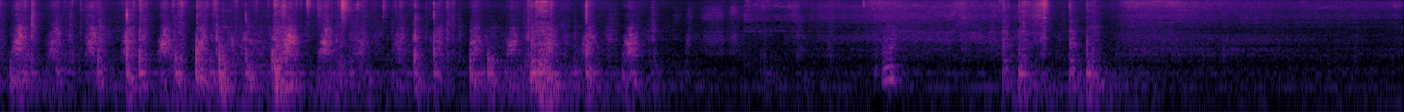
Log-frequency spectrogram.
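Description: Wooden spatula stirring a thick, cooked chocolate cornstarch pudding in a pot: quick scraping strokes, about three a second, for the first six seconds or so, then only a few soft sounds as the spatula is lifted out.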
